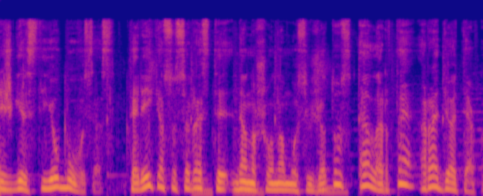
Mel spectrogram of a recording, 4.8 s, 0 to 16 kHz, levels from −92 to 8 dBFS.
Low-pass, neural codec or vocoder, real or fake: 10.8 kHz; none; real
